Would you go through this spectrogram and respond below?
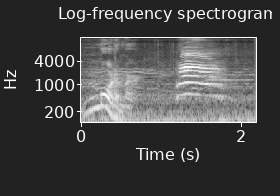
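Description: Mort, a cat in the game Lake, gives two short meows close up, the first a sliding rising-then-falling cry and the second a brighter, steadier mew after a brief pause.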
